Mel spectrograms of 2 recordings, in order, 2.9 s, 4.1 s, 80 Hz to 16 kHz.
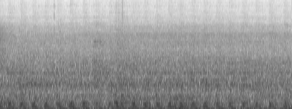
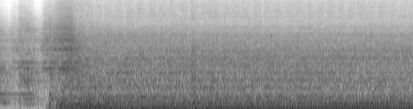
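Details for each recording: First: BMW E92 320i with freshly rebuilt engine, idling with a slightly uneven, stumbling beat; misfire on cylinders 1 and 4. Injectors and coils swapped without change; swapped spark plugs made the codes follow, and new plugs helped only briefly. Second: in from what I saw this car has m delete and you can hear it it's a bit louder than usual sounds decent though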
